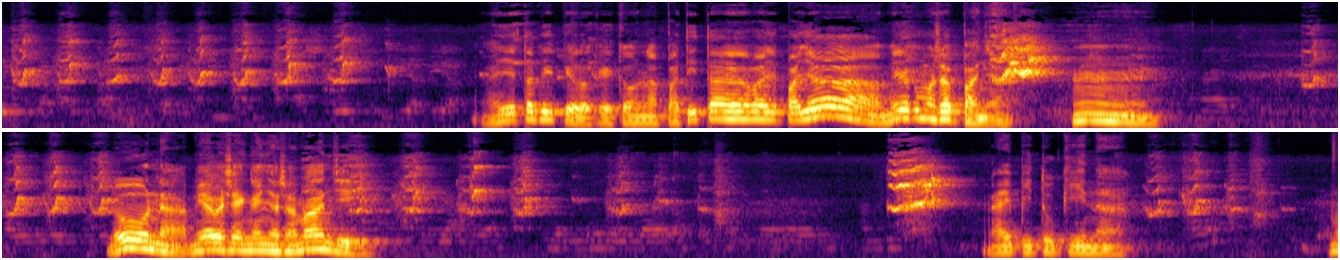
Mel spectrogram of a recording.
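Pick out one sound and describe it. A cockatiel chirps and whistles repeatedly, close by.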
